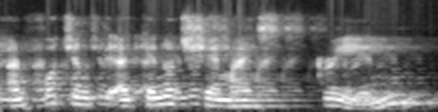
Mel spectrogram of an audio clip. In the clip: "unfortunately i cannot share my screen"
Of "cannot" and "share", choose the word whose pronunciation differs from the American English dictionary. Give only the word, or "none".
none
